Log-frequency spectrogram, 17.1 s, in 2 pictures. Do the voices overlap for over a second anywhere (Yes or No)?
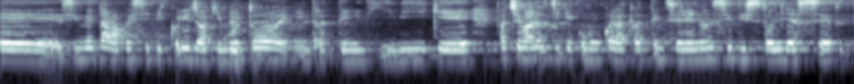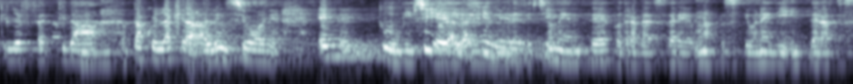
Yes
